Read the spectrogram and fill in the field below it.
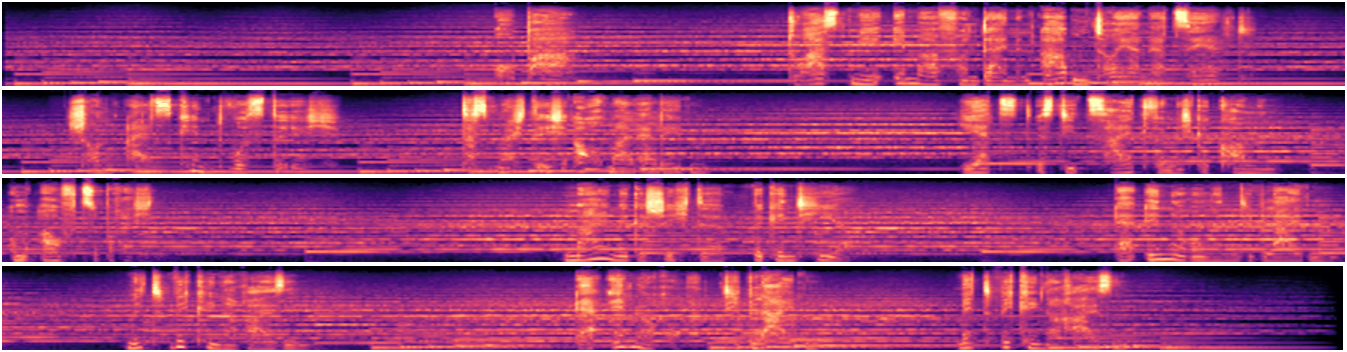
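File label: german announcements, Femelle; doubleuse professionnelle allemande; Annonces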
